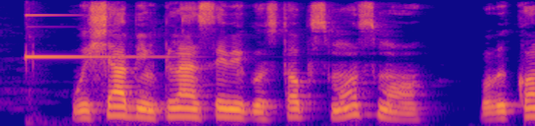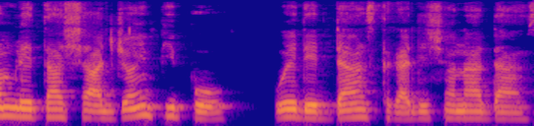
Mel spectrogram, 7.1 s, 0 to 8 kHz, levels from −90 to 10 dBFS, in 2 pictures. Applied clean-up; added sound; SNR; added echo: classical method log-MMSE.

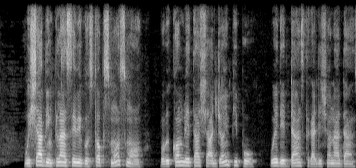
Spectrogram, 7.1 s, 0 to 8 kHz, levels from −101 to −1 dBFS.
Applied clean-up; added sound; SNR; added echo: none; none; none; none.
